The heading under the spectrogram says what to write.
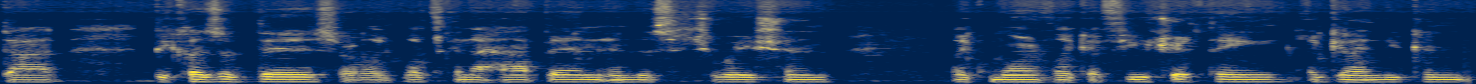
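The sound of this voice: Reading done in an unforced voice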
